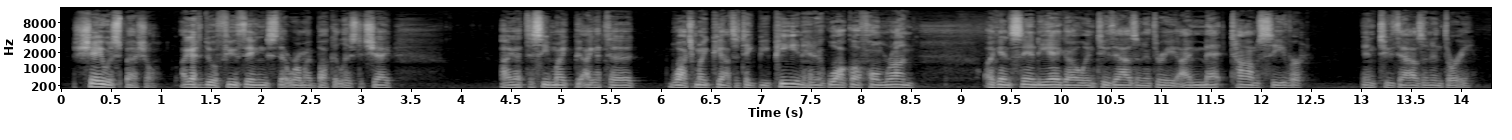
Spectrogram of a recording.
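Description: On a very clean recording with a silent background, a man speaks at a fairly quick pace in a medium pitch, somewhat breathy and with monotone, flat intonation. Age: 40s. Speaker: sports podcast host. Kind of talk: solo sports commentary podcast.

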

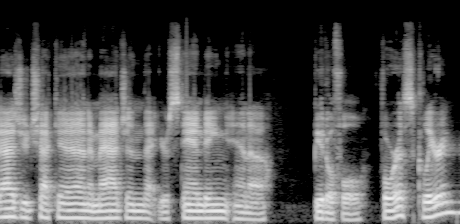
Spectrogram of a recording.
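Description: Over a very clean recording with a silent background, a man speaks in a gentle tone with a very deep, low pitch at a very slow pace. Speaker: IFS practitioner and meditation guide. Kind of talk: guided meditation, calm soothing visualization with long pauses. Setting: podcast recording, solo studio. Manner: slow, gentle, soft-spoken, unhurried with long silences; warm, compassionate, inviting.

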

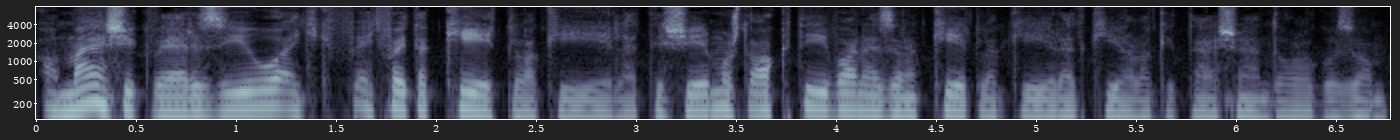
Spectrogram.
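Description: A man with a dark, mellow tone speaks with hardly any pauses and ordinary pitch variation, in a very clean recording with a silent background and a dry, close sound with no echo. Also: medium pitch for a man, moderate pace. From Hungary. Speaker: podcast host. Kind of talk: interview; scripted narration.

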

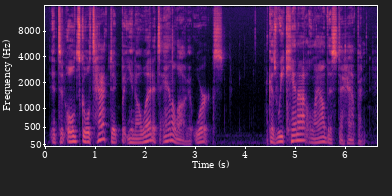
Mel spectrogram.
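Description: This man's somewhat breathy voice swings very widely in pitch, captured in a very clean recording with a silent background. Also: medium pitch for a man, moderate pace. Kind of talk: angry rant. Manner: indignant, worked-up, pounding out repeated phrases; urgent, rallying, emphatic.

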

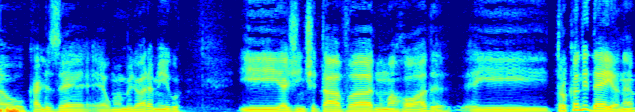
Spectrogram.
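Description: With fairly even intonation and a medium pitch, the man talks in an ordinary speaking voice. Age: 20s. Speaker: entrepreneur. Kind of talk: casual chat.

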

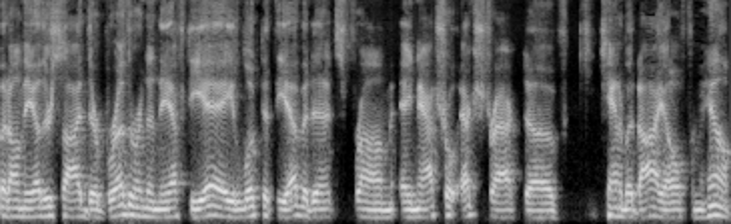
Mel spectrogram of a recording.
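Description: A normal speaking voice with an American accent, fairly even intonation, and a moderate pace. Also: man. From US South, Atlanta, Georgia. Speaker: IT professional and pain advocate. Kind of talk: interview conversation. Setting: video call.

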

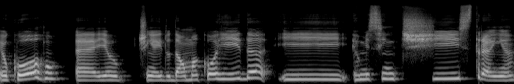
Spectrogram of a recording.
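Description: This woman speaks with a fairly high pitch and ordinary pitch variation. It is a normal speaking voice on a very clean recording with a silent background. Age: 30s. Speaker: mother and writer. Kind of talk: interview, personal testimony.

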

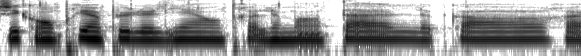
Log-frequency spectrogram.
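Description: The sound is dry and close, with no echo at all. A woman speaks at a fairly slow pace. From Quebec, small town. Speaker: yoga teacher. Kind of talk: interview. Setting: recorded in Canada.

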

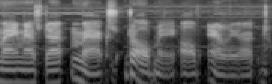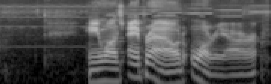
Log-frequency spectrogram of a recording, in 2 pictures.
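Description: A man speaks in a put-on character voice at a medium pitch. His pace is very slow. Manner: terse, stoic.

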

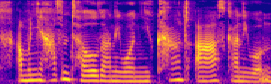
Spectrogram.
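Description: A woman's fairly low voice with an Irish accent. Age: 30s. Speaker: podcast host. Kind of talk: personal monologue.

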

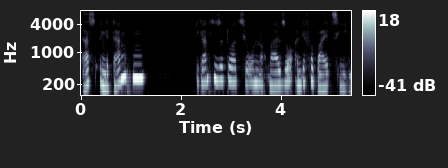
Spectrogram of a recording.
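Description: Calm and soothing, this dark, mellow, somewhat breathy voice takes a fairly slow pace with lively intonation. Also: woman, medium pitch for a woman. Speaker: meditation guide. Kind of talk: guided meditation. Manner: slow, calm, soothing, with long pauses; gentle, intimate, addressing listener as 'du'.

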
